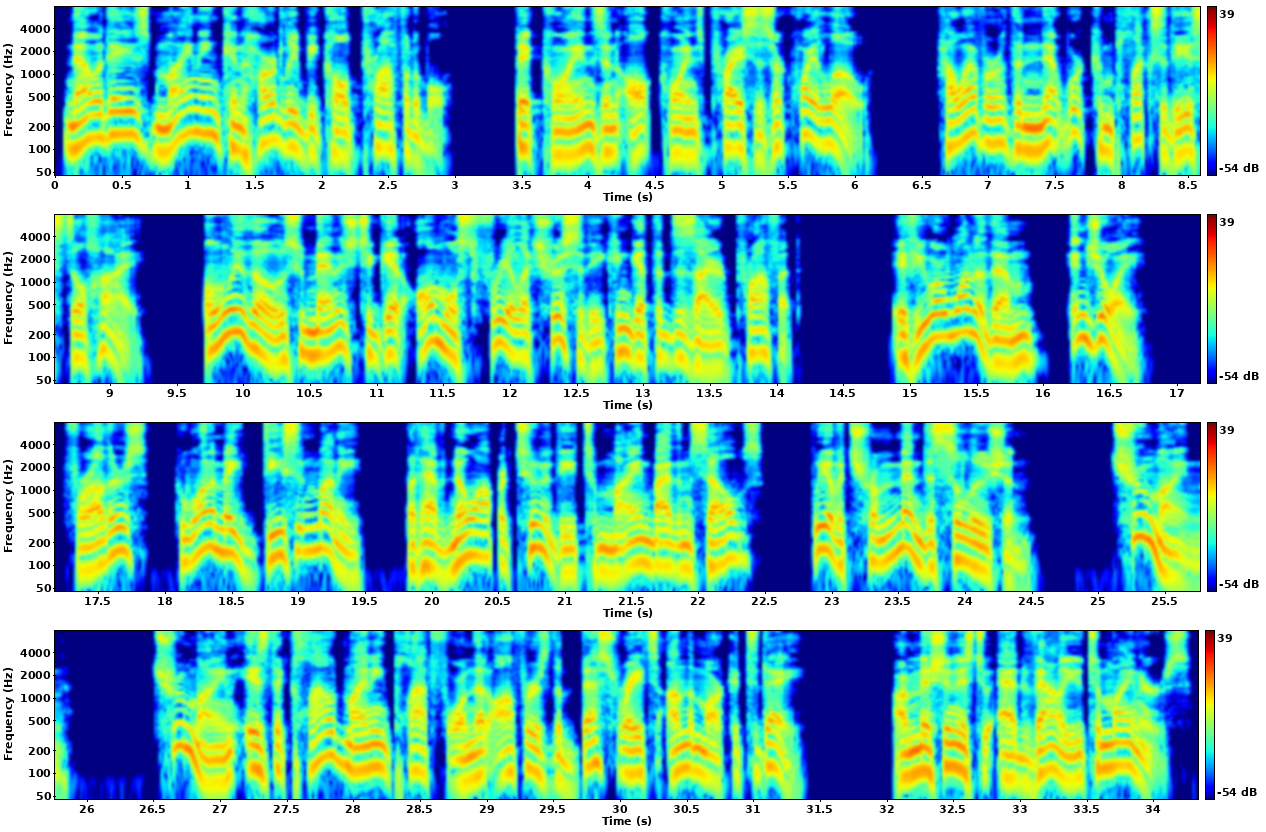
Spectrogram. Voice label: 外籍男 企业专题

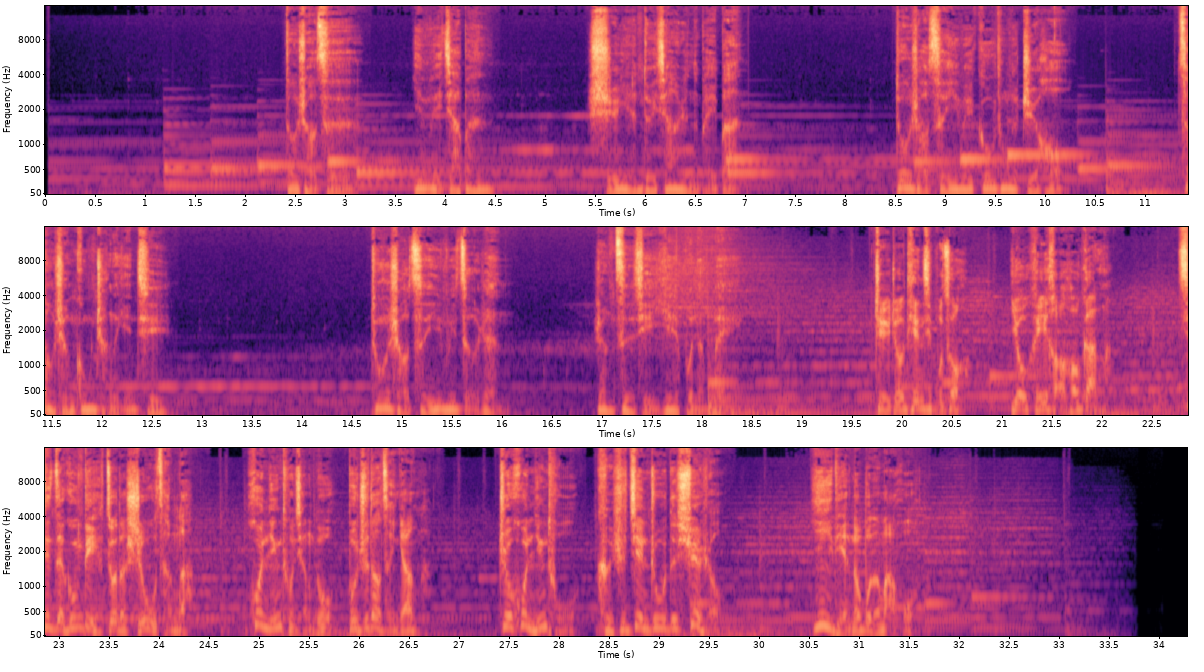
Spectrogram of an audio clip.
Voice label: 男 自述 深情

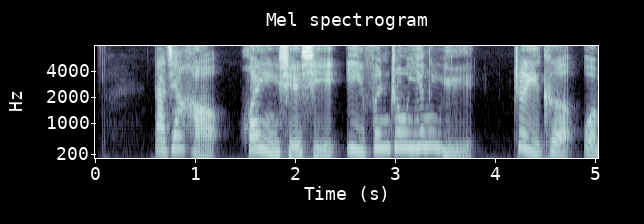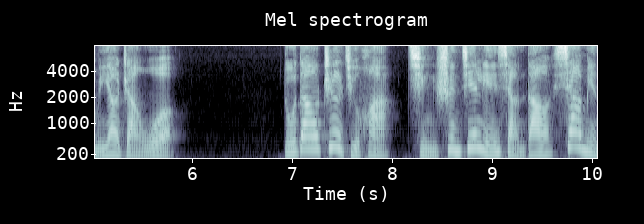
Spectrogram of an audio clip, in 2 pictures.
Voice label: 女 课程介绍

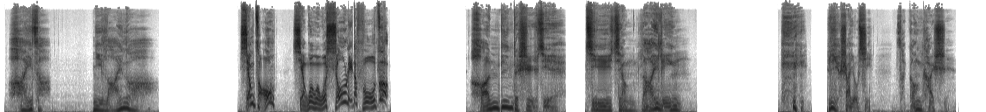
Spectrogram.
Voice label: 男 游戏样音

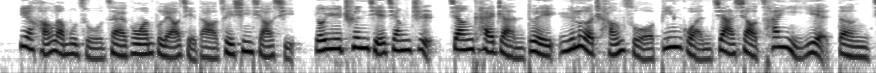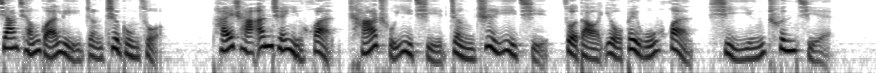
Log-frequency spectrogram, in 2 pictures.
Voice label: 女 新闻; 夜航

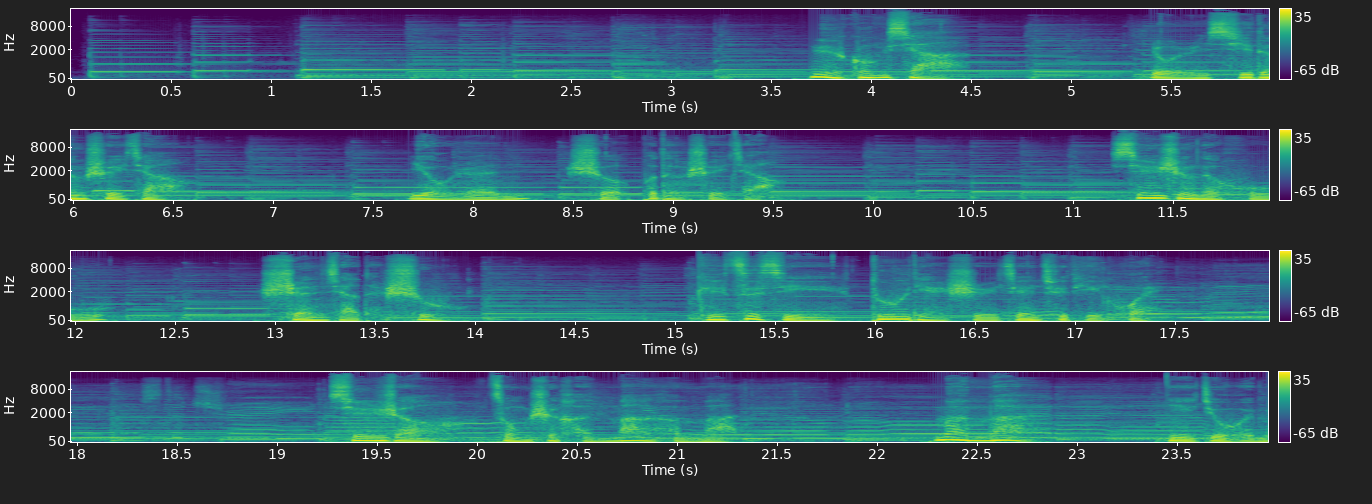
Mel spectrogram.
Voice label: 男78 温情旁白

